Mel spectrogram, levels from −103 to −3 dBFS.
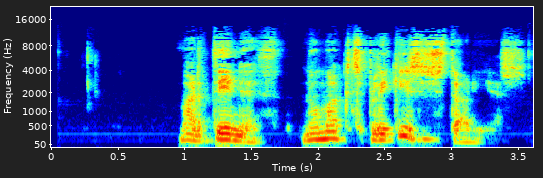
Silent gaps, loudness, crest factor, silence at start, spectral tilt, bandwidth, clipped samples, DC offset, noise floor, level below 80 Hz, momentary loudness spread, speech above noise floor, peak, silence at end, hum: none; -20 LUFS; 20 dB; 1 s; -3.5 dB/octave; 12.5 kHz; under 0.1%; under 0.1%; -82 dBFS; -58 dBFS; 12 LU; 61 dB; -2 dBFS; 0.05 s; none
